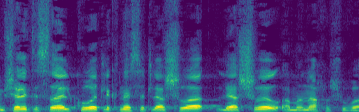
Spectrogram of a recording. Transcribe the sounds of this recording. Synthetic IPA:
emʃelet̪isʁaelkoʁet̪lekneset̪ | leaʃʁeʁa̰manaχaʃuva

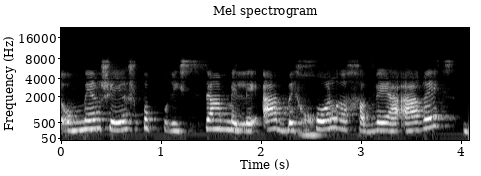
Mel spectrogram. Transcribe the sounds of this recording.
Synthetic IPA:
ʔo̞me̞ʁʃejeʃpo̞pʁisame̞leʔabe̞χo̞lʁaχave̞jhaʔaʁet͡s

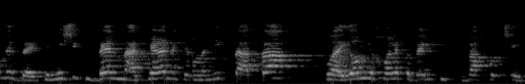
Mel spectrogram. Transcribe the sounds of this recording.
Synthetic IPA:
lezekimiʃekibe̞lmeakeʁenhaɡe̞ʁmanit̪̚beapahuajo̞mjaχo̞lːekabe̞lkit͡svaχodʃit

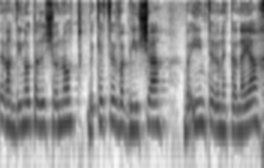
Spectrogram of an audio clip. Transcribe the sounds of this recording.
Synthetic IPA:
eʁamd̪ino̞thaʁiʃo̞no̞tbeket͡se̞vhaɡliʃa | beʔinteʁnethanajaχ

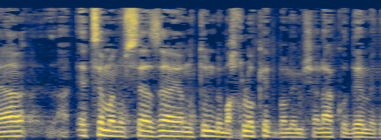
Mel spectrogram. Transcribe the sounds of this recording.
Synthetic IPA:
aja | ʔet͡se̞mano̞se̞aze̞ajanat̪unbe̞maχlo̞ke̞t̪bame̞mʃalaːko̞de̞met

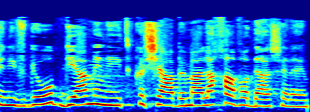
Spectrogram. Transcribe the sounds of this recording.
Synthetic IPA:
enifɡeubɡiaminitkaʃabe̞maːlaχaːvo̞daʃe̞lahem

